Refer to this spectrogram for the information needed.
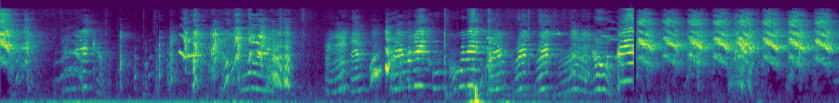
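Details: Several green talking parrots chatter and squawk in quick, irregular bursts of looping harmonic calls, ending in dense, rapid screeching.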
